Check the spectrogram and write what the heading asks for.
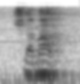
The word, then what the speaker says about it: Shammah: Shama se escribe S-H-A-M-M-W-M-A-H, Shama.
